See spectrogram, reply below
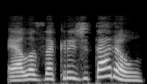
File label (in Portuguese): "elas acreditarao", portugues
